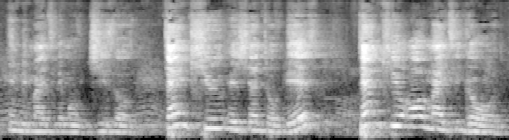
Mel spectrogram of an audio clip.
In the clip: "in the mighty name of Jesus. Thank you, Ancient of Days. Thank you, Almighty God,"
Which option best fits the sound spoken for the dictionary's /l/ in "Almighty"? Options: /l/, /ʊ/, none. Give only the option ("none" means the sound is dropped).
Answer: /l/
